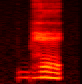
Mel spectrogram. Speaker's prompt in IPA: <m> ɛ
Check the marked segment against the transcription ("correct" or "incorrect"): incorrect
